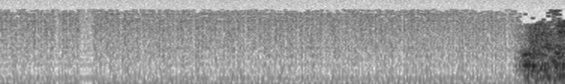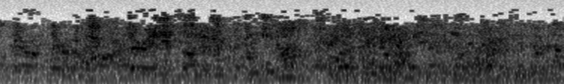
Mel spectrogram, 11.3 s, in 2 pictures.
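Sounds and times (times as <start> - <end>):
crowd chatter: 5.2 - 11.2.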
